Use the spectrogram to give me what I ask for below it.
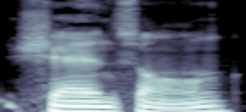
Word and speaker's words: chanson: flower defeasants making Knicks chanson pronounced Shan song French kind of song remark men worthwhile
